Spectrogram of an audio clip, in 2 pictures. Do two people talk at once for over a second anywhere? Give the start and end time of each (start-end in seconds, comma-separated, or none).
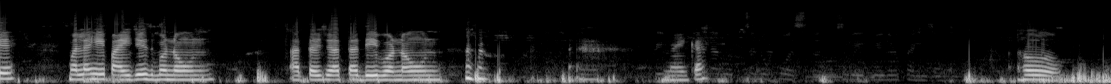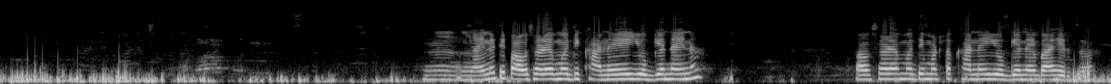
15.3-17.5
